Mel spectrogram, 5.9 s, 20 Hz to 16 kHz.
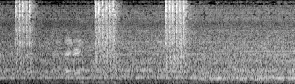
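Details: CFMoto CForce ATV after throttle set screw readjusted and locked with hot glue so it won't back out; steady low idle with light clicks about every 1.5 seconds, holding even speed; normal stable idle.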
